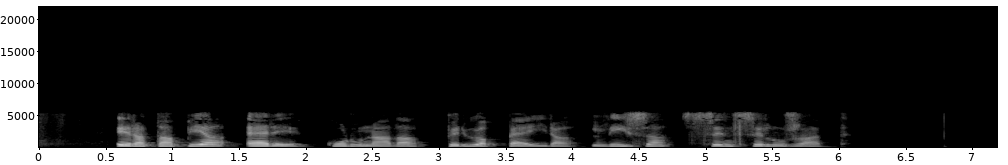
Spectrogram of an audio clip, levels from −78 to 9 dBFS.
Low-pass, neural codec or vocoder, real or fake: 5.4 kHz; none; real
